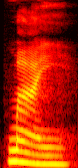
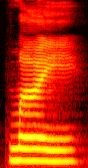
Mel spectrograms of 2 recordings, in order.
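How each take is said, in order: First: The syllable is said on a low tone. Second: The syllable is said on a level middle tone. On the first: It means new. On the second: It means mile.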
